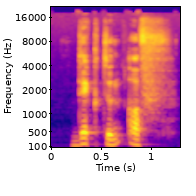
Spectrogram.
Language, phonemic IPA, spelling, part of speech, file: Dutch, /ˈdɛktə(n) ˈɑf/, dekten af, verb, Nl-dekten af.ogg
- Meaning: inflection of afdekken: 1. plural past indicative 2. plural past subjunctive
